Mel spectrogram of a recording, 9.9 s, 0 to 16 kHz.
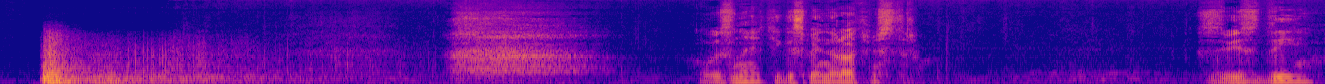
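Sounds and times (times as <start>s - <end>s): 
cannon shot fired from bastions: 0.3s - 3.3s
speech: 5.4s - 7.0s, 9.0s - 9.9s.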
